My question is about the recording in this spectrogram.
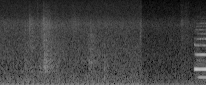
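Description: Faint rustling and light knocks of papers being handled at a lectern. Near the end an organ chord begins, much louder, its notes held steady.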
